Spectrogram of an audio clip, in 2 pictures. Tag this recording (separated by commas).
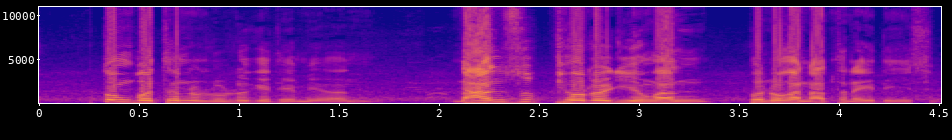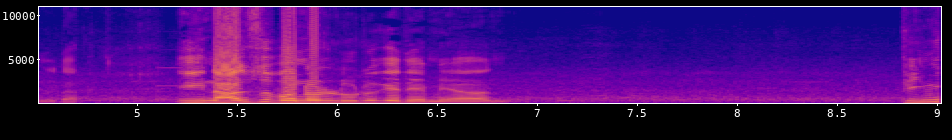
Speech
